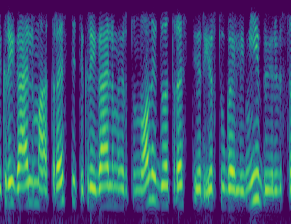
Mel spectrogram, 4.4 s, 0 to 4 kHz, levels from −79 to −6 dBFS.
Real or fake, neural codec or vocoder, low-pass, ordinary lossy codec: real; none; 3.6 kHz; Opus, 64 kbps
